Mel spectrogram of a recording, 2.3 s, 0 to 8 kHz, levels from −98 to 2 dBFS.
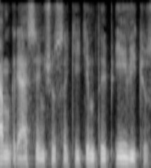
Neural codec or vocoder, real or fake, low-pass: codec, 16 kHz in and 24 kHz out, 2.2 kbps, FireRedTTS-2 codec; fake; 7.2 kHz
